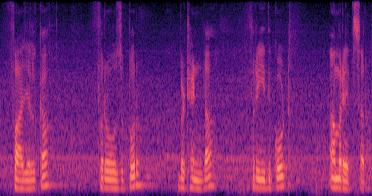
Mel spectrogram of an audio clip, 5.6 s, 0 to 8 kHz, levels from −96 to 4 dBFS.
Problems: background sounds at intervals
